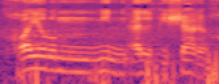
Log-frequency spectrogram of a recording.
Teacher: tanwin bertemu dengan mim idgham ma'al gunnah, ya, kita masukkan bunyi tanwin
